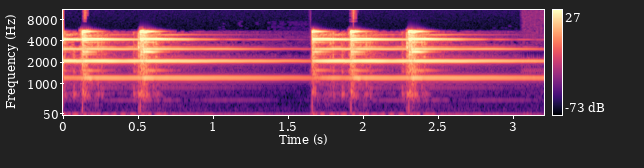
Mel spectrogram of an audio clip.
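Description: A metal bell hanging in a school yard is struck five times by a girl with an iron bar, in two quick pairs then a trio after a short pause, each bright ringing strike sustaining its high tones and slowly fading between hits.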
